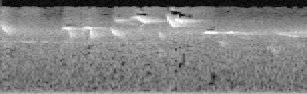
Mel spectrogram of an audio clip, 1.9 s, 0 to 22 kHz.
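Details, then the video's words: Two native tui displaying at Zealandia in Wellington, New Zealand: a quick run of high, thin chirps and whistled notes, rising and falling, about eight short phrases over two seconds, with no other clear sounds. "2 Tui (native bird) display"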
